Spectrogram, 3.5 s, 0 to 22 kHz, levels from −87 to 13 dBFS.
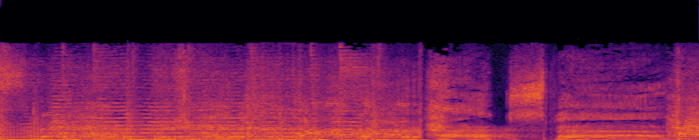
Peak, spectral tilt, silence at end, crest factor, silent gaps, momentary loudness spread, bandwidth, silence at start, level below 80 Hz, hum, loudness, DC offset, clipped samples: -8 dBFS; -3 dB/octave; 0 s; 12 dB; none; 2 LU; 15.5 kHz; 0 s; -26 dBFS; none; -20 LUFS; under 0.1%; under 0.1%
